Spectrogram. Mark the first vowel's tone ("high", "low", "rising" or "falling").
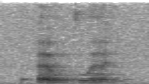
rising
